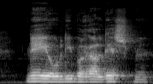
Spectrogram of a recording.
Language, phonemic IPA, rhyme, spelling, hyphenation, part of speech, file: Dutch, /ˌneː.oː.li.bə.raːˈlɪs.mə/, -ɪsmə, neoliberalisme, neo‧li‧be‧ra‧lis‧me, noun, Nl-neoliberalisme.ogg
- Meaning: neoliberalism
